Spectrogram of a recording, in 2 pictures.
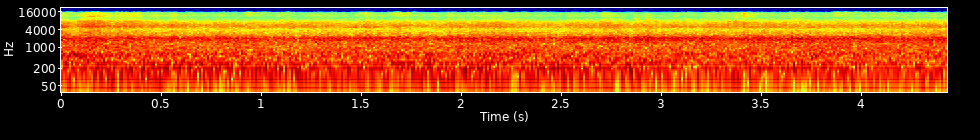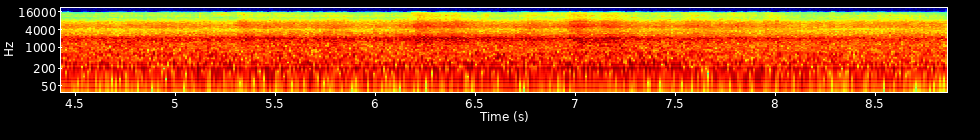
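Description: Train running at a steady speed over a river bridge, a continuous rumble of wheels on the rails heard from inside the carriage.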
